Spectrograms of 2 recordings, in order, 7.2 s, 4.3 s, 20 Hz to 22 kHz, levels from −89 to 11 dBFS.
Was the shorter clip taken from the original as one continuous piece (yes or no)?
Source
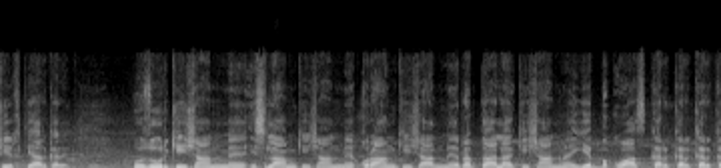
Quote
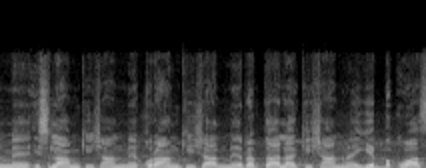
yes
